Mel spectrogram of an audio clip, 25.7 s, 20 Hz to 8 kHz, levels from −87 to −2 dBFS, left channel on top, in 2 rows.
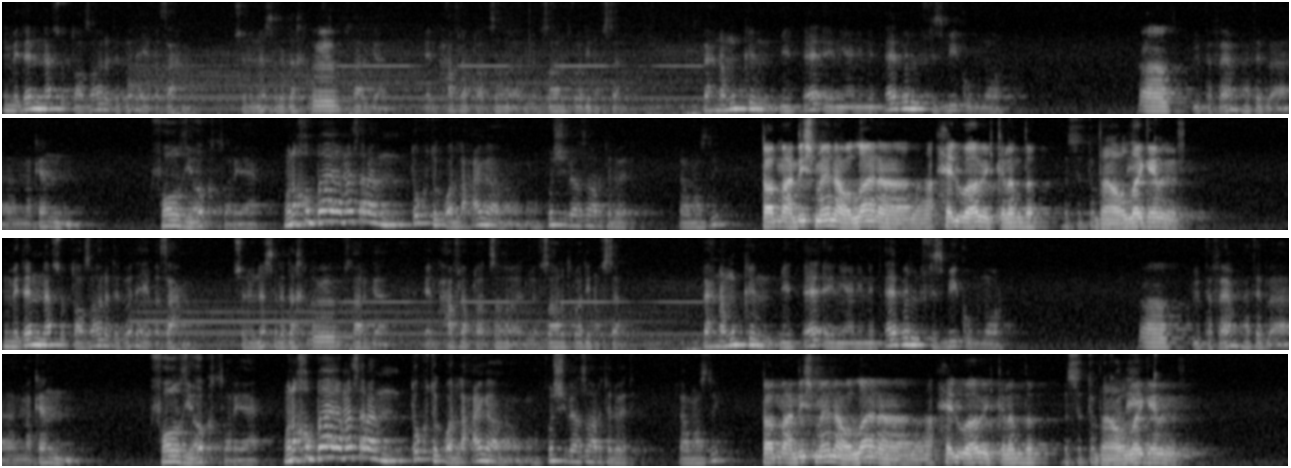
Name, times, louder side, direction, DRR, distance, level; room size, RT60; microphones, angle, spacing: voice 1, 0.0-1.9 2.3-3.9 4.2-6.2 7.0-10.0 11.9-13.6 14.3-19.2 19.6-20.1 23.5-24.3, right 2 dB, 35° right, 1.4 m, -39 dB
sound 1, 1.2-7.1, equal, 35° left, 3.2 m, -53 dB
voice 2, 11.4-11.7 20.5-23.2 23.8-24.6, left 4 dB, 60° left, 1.2 m, -29 dB
24.0 x 21.5 x 9.4 m
head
